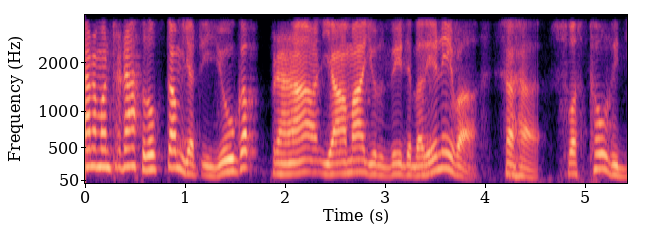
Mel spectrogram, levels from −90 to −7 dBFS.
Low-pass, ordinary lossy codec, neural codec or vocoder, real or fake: 3.6 kHz; AAC, 24 kbps; codec, 16 kHz in and 24 kHz out, 0.9 kbps, LongCat-Audio-Codec, four codebook decoder; fake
